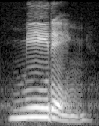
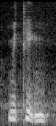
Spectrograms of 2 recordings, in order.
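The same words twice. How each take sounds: First: It has a long E and a fast D-like T. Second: It has a short vowel and a crisp T. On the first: The speaker calls it right. "the T between two vowel sounds should come out as a fast D" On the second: The speaker calls it wrong. "Your vowel is too short"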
